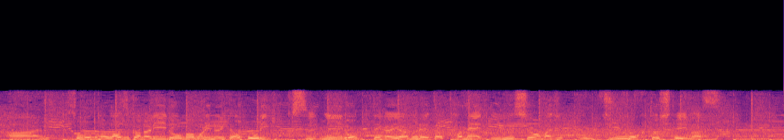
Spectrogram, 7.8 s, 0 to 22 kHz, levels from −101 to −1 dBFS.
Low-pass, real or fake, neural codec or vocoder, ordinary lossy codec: none; real; none; none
